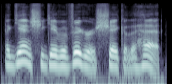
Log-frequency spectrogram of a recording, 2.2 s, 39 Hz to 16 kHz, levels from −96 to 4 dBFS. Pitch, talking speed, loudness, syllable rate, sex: 150 Hz, 250 wpm, -16 LUFS, 6.8 syllables/s, male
